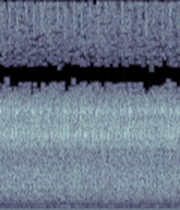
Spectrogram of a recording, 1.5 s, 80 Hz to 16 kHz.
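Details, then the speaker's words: Mazda B2600i with 2.6 L G6 engine running a swapped F2 ECU from a B2200, warmed up, shroud off, blower off: a steady, even low hum with no misses, knocks or ticks; normal warm idle. "Engine warmed up. And so far so good, no any issues."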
